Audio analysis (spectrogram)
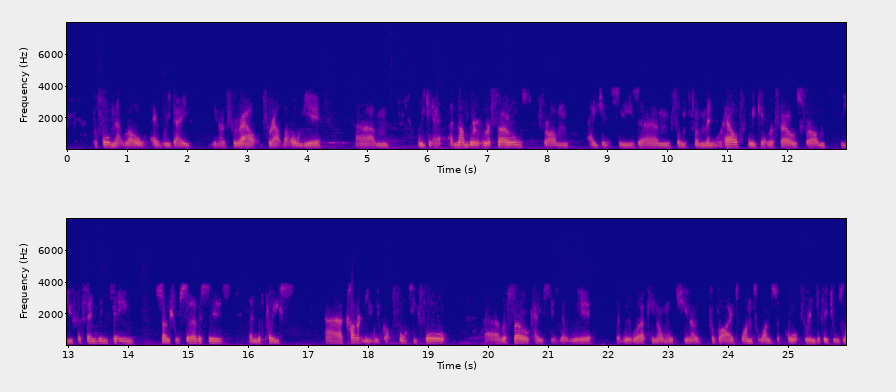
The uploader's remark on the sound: On the phone.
